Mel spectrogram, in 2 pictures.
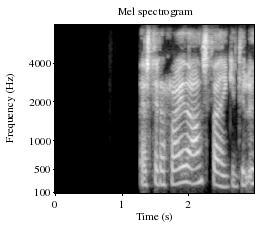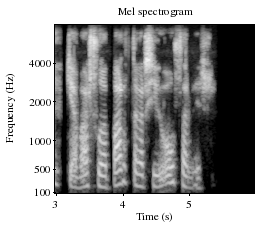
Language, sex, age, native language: Icelandic, female, 50-59, Icelandic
